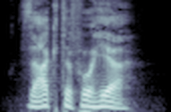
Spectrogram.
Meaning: inflection of vorhersagen: 1. first/third-person singular preterite 2. first/third-person singular subjunctive II
- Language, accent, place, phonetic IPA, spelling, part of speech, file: German, Germany, Berlin, [ˌzaːktə foːɐ̯ˈheːɐ̯], sagte vorher, verb, De-sagte vorher.ogg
